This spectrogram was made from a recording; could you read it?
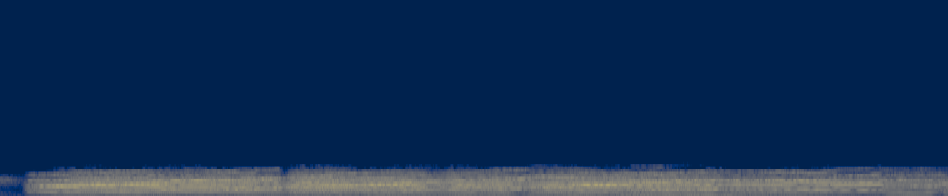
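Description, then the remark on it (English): A car engine runs loud for several seconds, its droning whine holding steady with slight rises and dips in pitch as the vehicle drives along. No one speaks. “Let's sit in the car for a minute.”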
